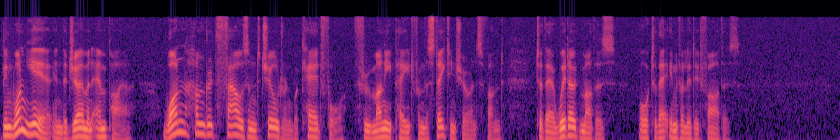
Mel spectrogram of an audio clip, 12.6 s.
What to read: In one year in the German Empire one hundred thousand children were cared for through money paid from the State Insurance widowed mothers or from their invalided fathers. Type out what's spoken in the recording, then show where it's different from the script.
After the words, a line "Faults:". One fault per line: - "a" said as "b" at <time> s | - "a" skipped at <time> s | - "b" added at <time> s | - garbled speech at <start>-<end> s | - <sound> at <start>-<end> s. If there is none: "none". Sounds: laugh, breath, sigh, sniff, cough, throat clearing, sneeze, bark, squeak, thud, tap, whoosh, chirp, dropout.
In one year in the German Empire one hundred thousand children were cared for through money paid from the State Insurance fund to their widowed mothers or to their invalided fathers.
Faults:
- "fund to their" added at 7.2 s
- "from" said as "to" at 9.7 s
